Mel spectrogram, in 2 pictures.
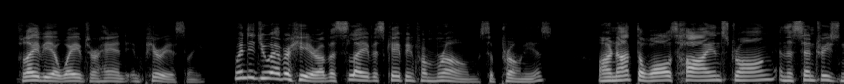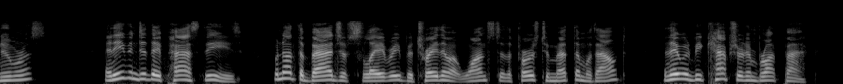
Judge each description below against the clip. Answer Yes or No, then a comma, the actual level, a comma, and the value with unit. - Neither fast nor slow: No, fast, 210 wpm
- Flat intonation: No, average, 4.5 semitones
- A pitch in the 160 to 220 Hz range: Yes, medium, 185 Hz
